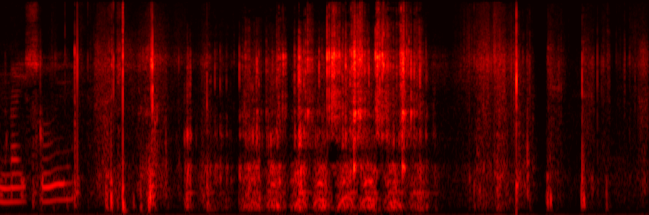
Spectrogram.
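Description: Plastic toy bricks rattle and clatter as they are handled.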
